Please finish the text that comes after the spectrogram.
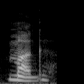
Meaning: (noun) 1. A large cup for beverages, usually having a handle and used without a saucer 2. The face 3. The mouth 4. A gullible or easily cheated person 5. A stupid or contemptible person 6. A criminal
- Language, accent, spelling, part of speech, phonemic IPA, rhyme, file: English, US, mug, noun / verb / adjective, /mʌɡ/, -ʌɡ, En-us-mug.ogg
